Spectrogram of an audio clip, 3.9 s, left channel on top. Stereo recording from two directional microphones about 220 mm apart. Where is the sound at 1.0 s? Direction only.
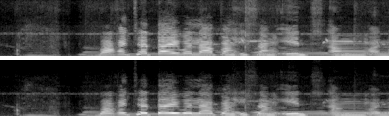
10° left (ahead or behind).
